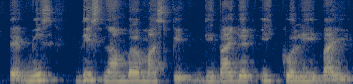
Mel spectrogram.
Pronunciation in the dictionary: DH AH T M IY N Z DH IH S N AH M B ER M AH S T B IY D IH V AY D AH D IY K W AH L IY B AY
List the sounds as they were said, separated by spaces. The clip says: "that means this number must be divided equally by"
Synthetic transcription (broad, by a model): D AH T M IY N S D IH S N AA M B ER M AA S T B IY D IH V AY D AH D IY K W AH L IY B AY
